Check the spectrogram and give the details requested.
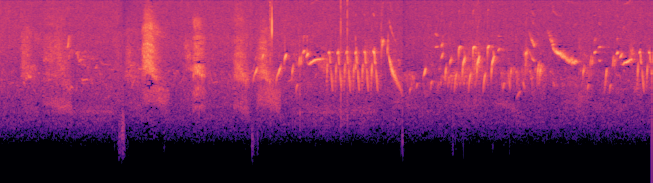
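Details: A European goldfinch, one that feeds on street alder trees and visits a garden birdbath, sings a bright, rapid jumble of tinkling twitters and liquid trills, high-pitched and bubbling without pause.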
